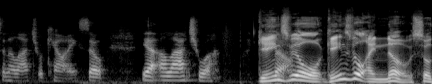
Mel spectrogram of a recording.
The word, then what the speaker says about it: Alachua: i mean can you tell us the proper pronunciation of that county yeah alachua county uh which is i went to the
